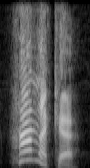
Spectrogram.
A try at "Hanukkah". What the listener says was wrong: No, more in the back of the throat. Ha. Ha.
